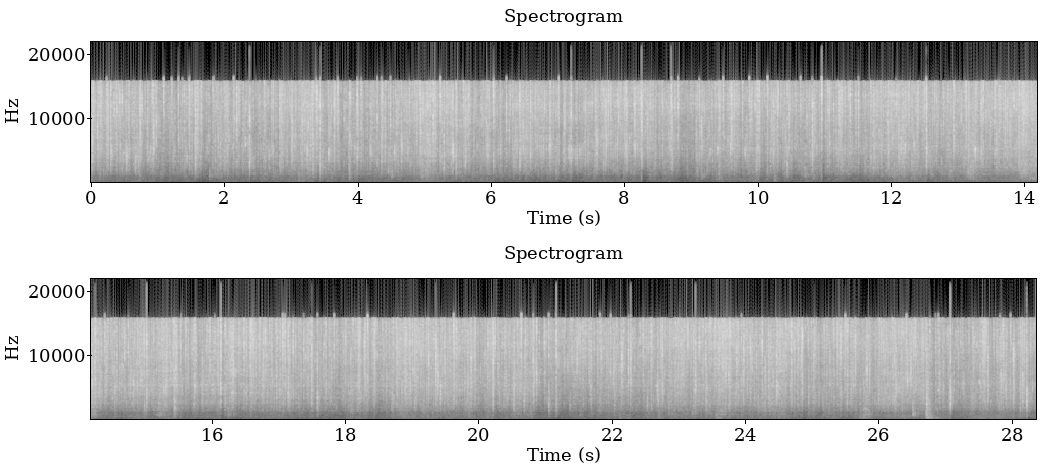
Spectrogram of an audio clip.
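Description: Cubes of thick deep-fried tofu (atsuage) sizzling and crackling in hot oil in a non-stick frying pan, a steady sizzle dotted with small pops, as the pieces are turned with chopsticks.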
